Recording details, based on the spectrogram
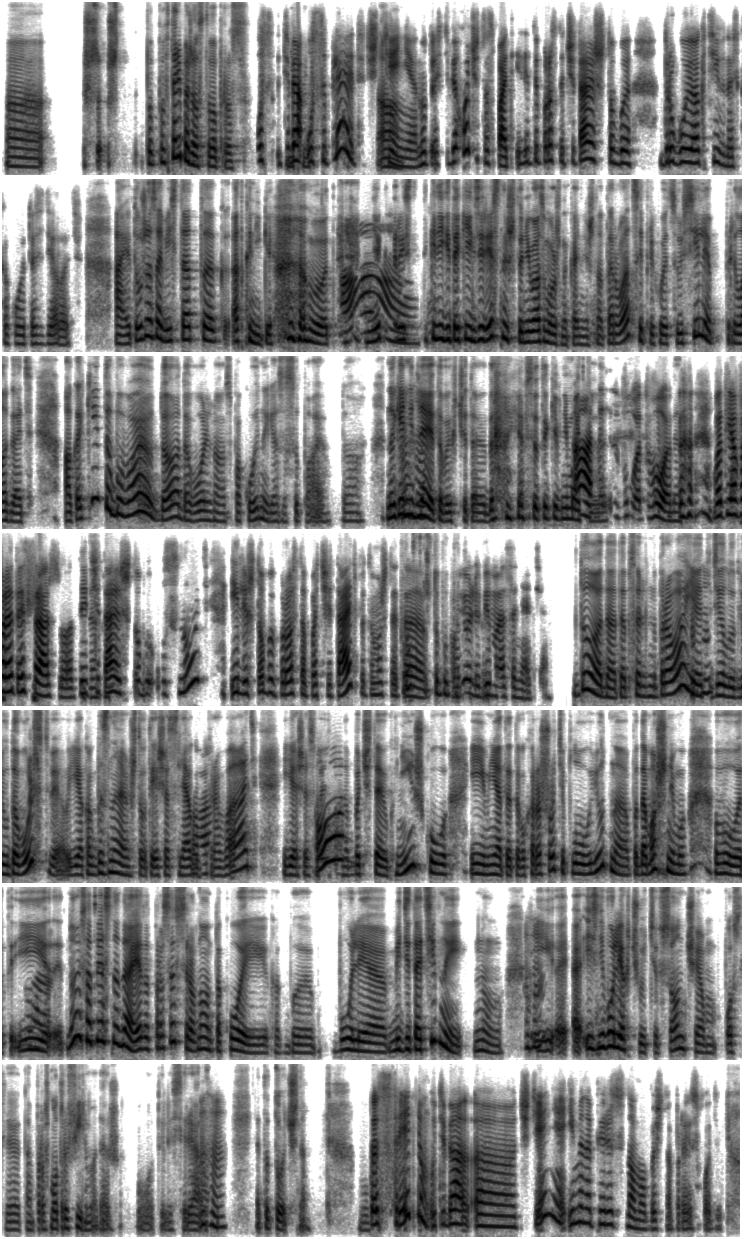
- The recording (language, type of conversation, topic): Russian, podcast, Как ты организуешь сон, чтобы просыпаться бодрым?
- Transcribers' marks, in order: tapping; chuckle; laughing while speaking: "да"; chuckle; anticipating: "что вот я щас лягу в кровать"; laughing while speaking: "по-домашнему"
